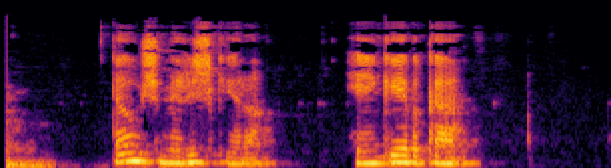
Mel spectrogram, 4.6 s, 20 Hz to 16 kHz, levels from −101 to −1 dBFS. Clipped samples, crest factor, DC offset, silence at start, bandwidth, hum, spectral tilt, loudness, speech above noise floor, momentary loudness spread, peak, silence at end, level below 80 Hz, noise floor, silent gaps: under 0.1%; 16 dB; under 0.1%; 0.05 s; 10 kHz; none; -4.5 dB/octave; -15 LUFS; 65 dB; 17 LU; -2 dBFS; 1 s; -38 dBFS; -79 dBFS; none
